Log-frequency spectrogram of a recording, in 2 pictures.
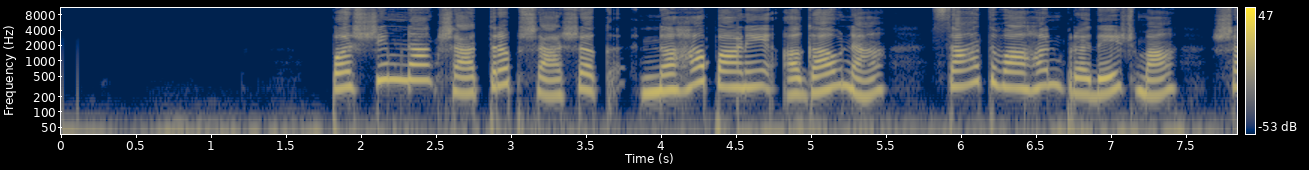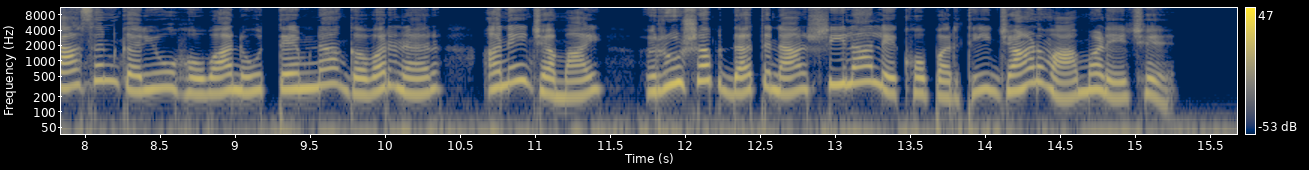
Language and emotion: Gujarati, neutral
